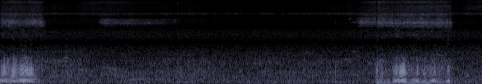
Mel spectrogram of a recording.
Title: Shitzu- ODIN sleeps and snore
